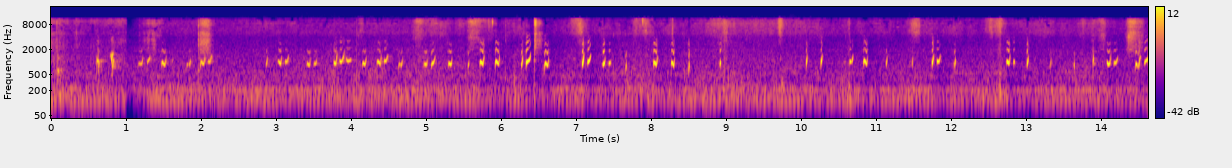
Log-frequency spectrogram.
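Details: A contented pet guinea pig wheeks softly. Brief rising squeaks, some doubled, come in uneven bursts over a continuous low droning background and a few faint clicks.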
